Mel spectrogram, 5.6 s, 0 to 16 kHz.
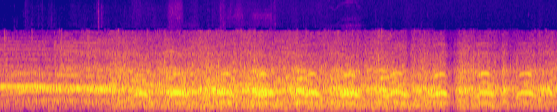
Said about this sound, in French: La foule applaudit, une foule de 100 000 personnes, triées sur le volet par peur de terrorisme, mais aussi pour éviter que les enregistrements des discours soient accompagnés de sifflets.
